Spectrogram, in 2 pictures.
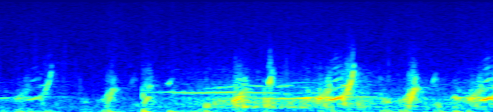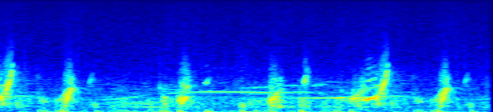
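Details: A humpback whale off Maui, Hawaii, in winter makes a non-song sound likened to an outboard motor: low, groaning upsweeps and droning tones, repeated roughly every two seconds.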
